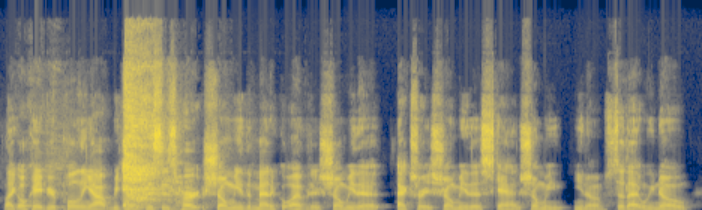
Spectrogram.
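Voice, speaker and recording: A man's voice: medium pitch, little pitch movement, brisk, a bit bright, clean tone. A man with a mid-range voice co-hosting a sports podcast, blunt and sure of his views. He pushes his points hard in loose, casual talk. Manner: emphatic and opinionated, blunt. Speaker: podcast co-host.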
